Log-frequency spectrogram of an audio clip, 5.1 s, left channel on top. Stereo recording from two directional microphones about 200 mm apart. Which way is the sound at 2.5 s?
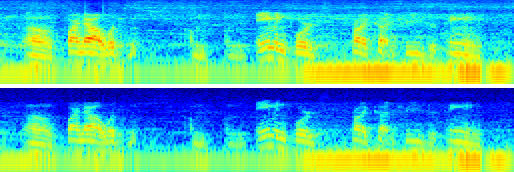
15° left (ahead or behind).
